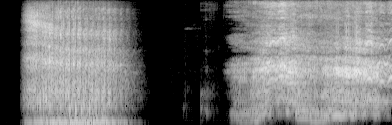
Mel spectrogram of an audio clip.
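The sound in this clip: A pony neighing in two loud, harsh, rough-edged bursts separated by a brief silence, the second burst more strained and higher-toned than the first.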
